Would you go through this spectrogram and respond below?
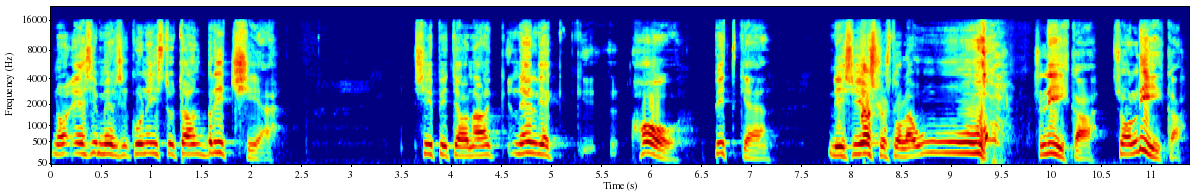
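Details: Adult man with aphasia, interviewed in Finnish for a documentary on neurological illness or injury; aphasia.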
